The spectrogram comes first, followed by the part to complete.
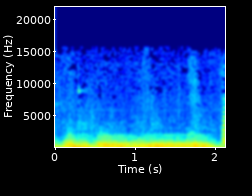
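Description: High school symphonic band playing held chords, carried by low brass and woodwinds.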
